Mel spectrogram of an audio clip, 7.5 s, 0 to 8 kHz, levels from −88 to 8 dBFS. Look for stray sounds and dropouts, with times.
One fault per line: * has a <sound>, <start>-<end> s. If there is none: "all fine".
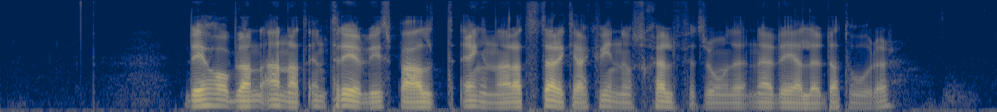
all fine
